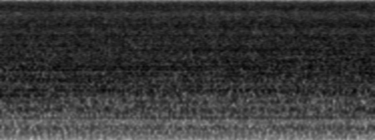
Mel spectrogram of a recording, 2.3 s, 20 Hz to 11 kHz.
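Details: Lexus LS 430 V8, about 87,000 miles, almost 14 years old, after extremely cold start following sitting: smooth even idle hum with airy hiss, no knocks, misses or surges; normal idle.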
